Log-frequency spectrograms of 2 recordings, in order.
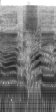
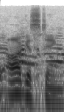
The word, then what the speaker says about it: Augustine: so we mess and it's probably me messing you up but it's Augustine it doesn't look like that um great play I think he likes to be it pronounced to be Augustine yes he told us on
